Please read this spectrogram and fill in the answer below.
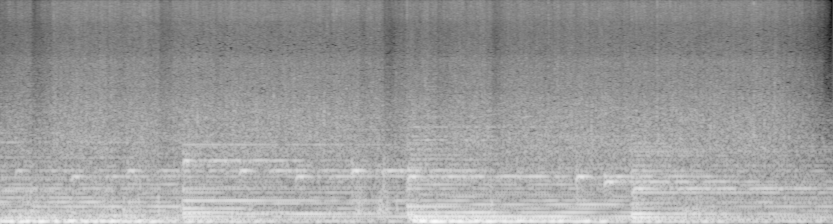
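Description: Background music: sustained chords that change about every two seconds, over a steady hiss.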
